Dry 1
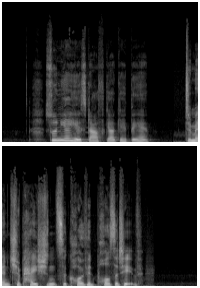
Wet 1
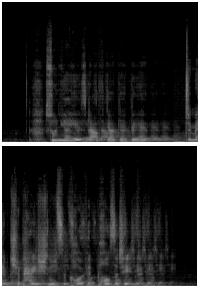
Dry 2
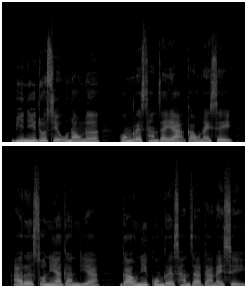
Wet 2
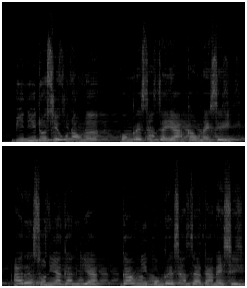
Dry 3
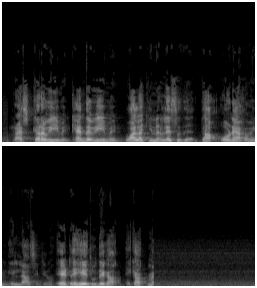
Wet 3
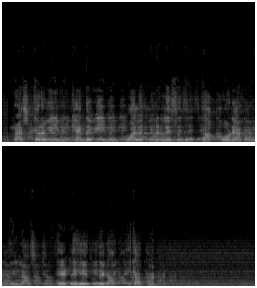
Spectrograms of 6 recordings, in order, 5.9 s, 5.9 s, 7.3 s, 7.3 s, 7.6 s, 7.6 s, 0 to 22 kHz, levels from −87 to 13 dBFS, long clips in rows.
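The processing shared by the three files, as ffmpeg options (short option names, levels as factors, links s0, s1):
-filter_complex "[0:a]lowshelf=f=140:t=q:w=1.5:g=9.5,bandreject=f=60:t=h:w=6,bandreject=f=120:t=h:w=6,bandreject=f=180:t=h:w=6,bandreject=f=240:t=h:w=6,bandreject=f=300:t=h:w=6,bandreject=f=360:t=h:w=6,bandreject=f=420:t=h:w=6,asplit=5[s0][s1][s2][s3][s4];[s1]adelay=170,afreqshift=66,volume=0.178[s5];[s2]adelay=340,afreqshift=132,volume=0.0767[s6];[s3]adelay=510,afreqshift=198,volume=0.0327[s7];[s4]adelay=680,afreqshift=264,volume=0.0141[s8];[s0][s5][s6][s7][s8]amix=inputs=5:normalize=0,acompressor=threshold=0.0112:ratio=2.5,aecho=1:1:2.1:0.74,flanger=delay=2.6:depth=8.6:regen=87:speed=1.4:shape=sinusoidal,volume=1.26"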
